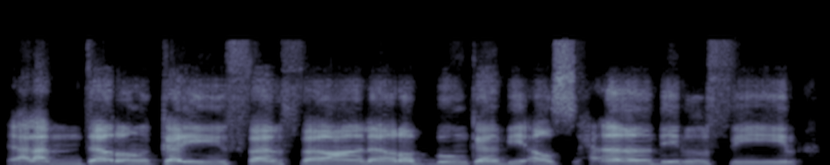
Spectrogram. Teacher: ada desisan udara yang terdengar bukan sekedar mengalir tapi terdengar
